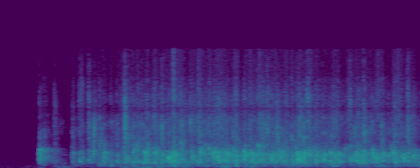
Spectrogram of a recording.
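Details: Sustained applause and clapping fill an indoor room after a short silence, with no animal sound heard.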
